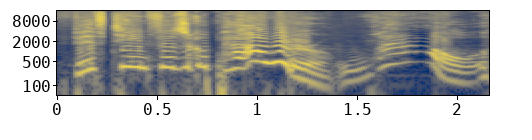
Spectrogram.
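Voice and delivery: high, loud incredulous cry; shouted disbelief. Real, not acted. Gamer reading the teammate's stats, shouting in disbelief. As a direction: exclaim the figure at top pitch.

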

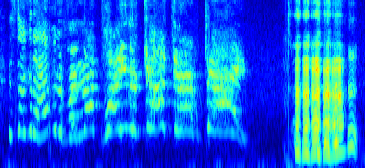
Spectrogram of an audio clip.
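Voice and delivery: fast rant that blows up into a yell on goddamn game; angry outburst. Acted. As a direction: explode at the end of the sentence. Gamer snaps at being interrupted.

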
